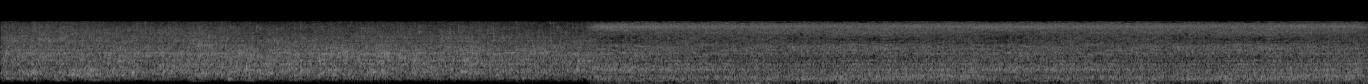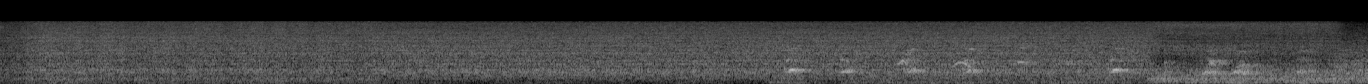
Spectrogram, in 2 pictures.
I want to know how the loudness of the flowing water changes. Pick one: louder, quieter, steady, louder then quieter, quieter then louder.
steady.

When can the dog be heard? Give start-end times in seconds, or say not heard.
21.3-26.9.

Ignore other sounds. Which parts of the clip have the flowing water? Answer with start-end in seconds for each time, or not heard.
0.0-27.3.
